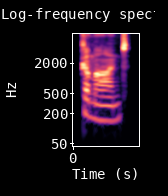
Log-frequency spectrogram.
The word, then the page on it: command: Indian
